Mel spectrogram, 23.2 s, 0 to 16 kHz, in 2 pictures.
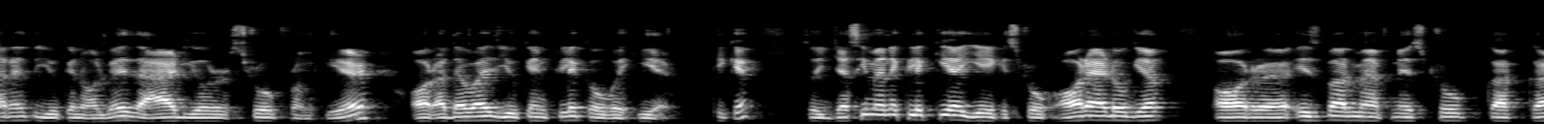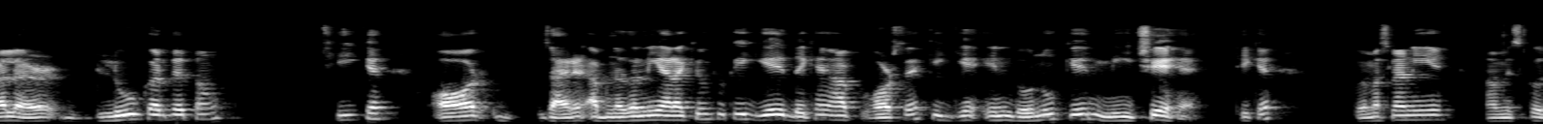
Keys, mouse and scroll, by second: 0.7 click, 3.3 click, 10.2 click, 13.9 click, 22.8 click.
